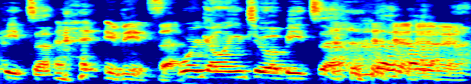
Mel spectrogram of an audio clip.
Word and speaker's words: Ibiza: I can't even deal with the fact that she said we're going to Ibiza. Well, that's how they pronounce it here. Ibiza.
